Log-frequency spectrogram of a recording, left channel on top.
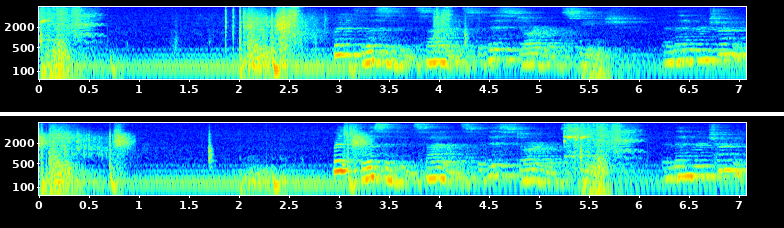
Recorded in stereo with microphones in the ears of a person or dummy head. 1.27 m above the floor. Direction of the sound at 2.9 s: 55° right (ahead or behind).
